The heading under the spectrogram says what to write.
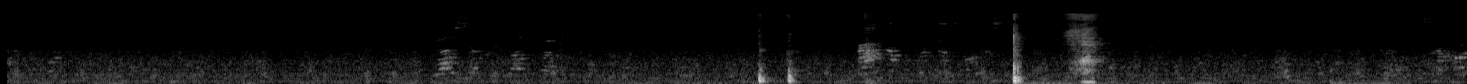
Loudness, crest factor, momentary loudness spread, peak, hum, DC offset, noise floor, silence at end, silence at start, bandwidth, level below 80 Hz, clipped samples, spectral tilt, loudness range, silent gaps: -27 LUFS; 32 dB; 26 LU; 0 dBFS; none; under 0.1%; -53 dBFS; 0 s; 4.4 s; 11.5 kHz; -52 dBFS; under 0.1%; -7.5 dB/octave; 24 LU; none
